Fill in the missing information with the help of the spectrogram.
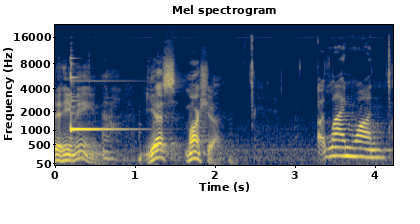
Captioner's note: ding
